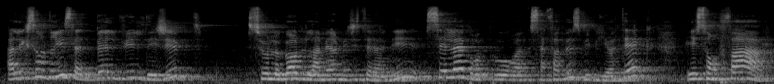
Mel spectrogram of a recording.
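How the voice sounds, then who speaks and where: A woman's voice: a little high, a little hiss or hum. A woman from Egypt whose first language is Arabic, a singer-songwriter hosting a benefit concert and reciting a poem on stage. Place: large concert hall. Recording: echoey hall from far off with music.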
